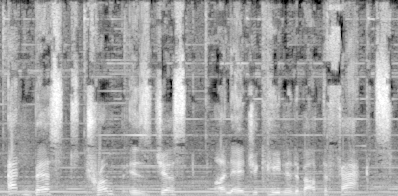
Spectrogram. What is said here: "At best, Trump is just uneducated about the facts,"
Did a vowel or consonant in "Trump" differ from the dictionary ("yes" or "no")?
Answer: no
